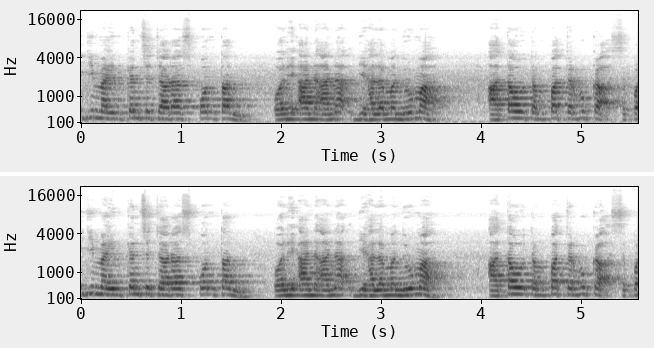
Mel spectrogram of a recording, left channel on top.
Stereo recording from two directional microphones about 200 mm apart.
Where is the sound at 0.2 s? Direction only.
20° right (ahead or behind).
